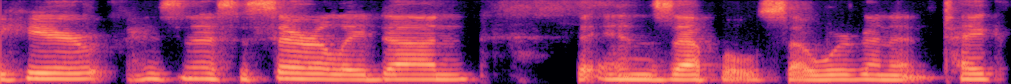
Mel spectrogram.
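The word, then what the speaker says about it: Nzeppel: thing we're going to do is look at ends Apple and that is spelled n z e p p e l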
